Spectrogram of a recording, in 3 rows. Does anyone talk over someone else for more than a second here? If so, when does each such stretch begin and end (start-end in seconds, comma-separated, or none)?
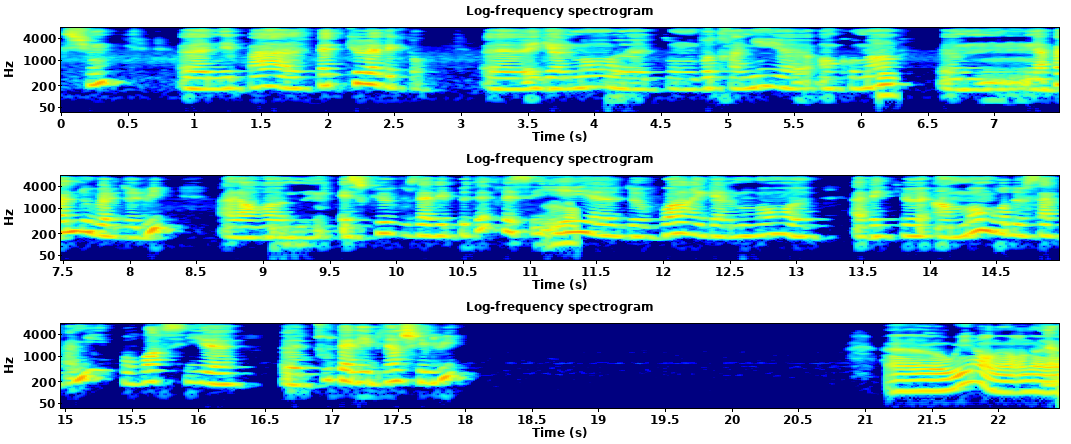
none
